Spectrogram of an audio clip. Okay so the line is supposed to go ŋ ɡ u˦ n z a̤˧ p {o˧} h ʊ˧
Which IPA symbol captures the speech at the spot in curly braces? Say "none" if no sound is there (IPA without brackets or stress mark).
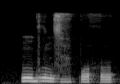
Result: o˧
